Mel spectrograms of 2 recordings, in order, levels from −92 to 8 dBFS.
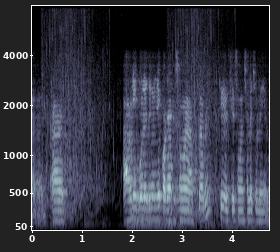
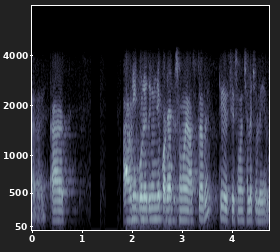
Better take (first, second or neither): second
